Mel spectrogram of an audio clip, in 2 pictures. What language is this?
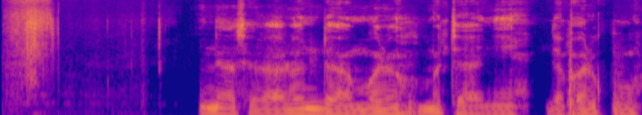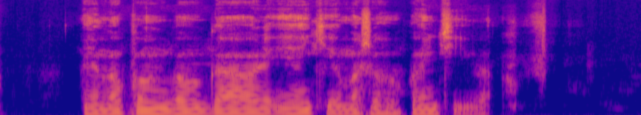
Hausa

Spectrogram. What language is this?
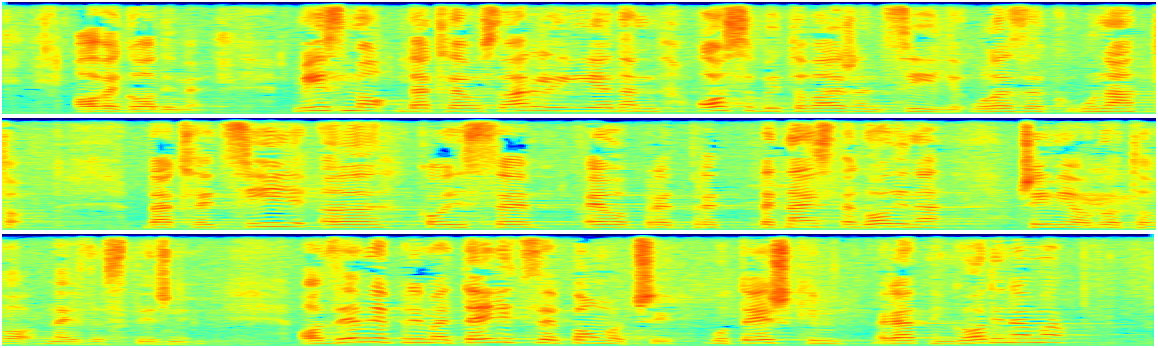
Croatian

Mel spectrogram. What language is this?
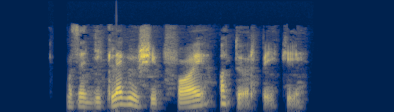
Hungarian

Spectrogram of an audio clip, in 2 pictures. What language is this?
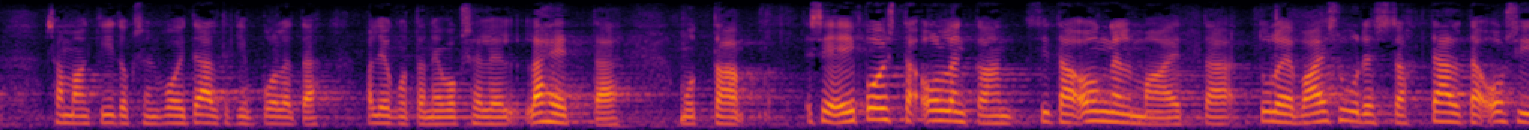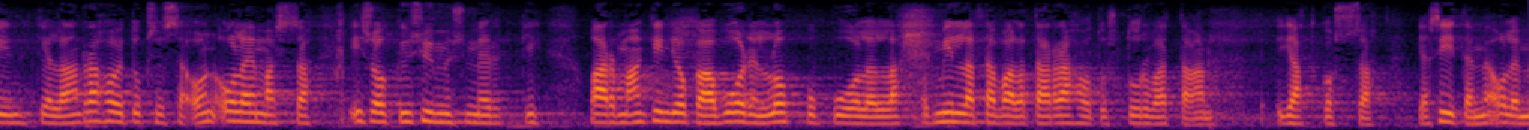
Finnish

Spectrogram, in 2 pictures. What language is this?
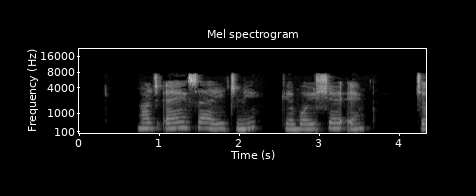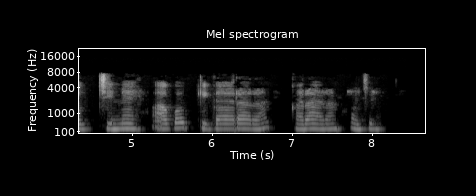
Kalenjin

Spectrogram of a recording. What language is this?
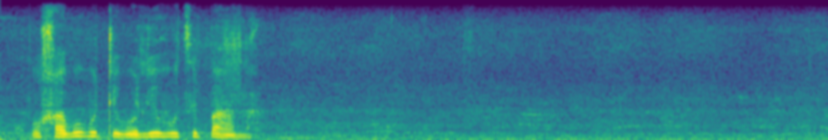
Southern Sotho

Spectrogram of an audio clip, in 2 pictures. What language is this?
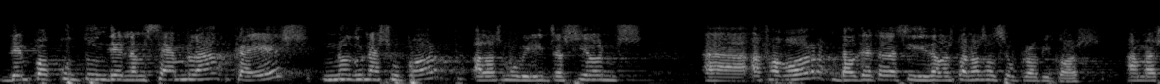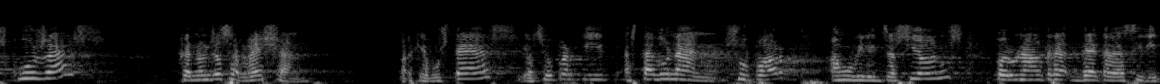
Catalan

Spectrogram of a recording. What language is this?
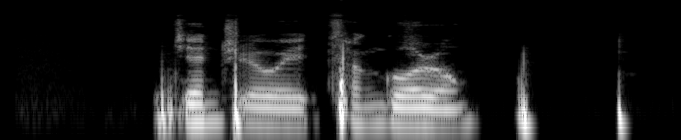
Chinese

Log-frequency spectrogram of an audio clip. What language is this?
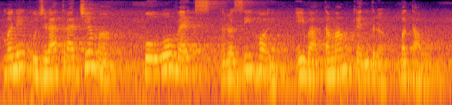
Gujarati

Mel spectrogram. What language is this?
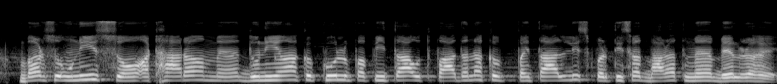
Maithili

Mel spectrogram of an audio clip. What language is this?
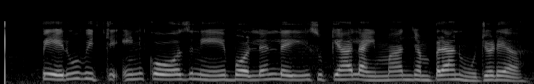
Punjabi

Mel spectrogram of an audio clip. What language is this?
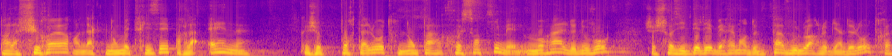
French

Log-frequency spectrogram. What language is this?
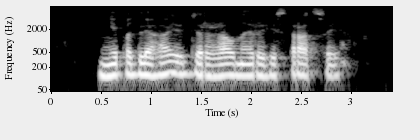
Belarusian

